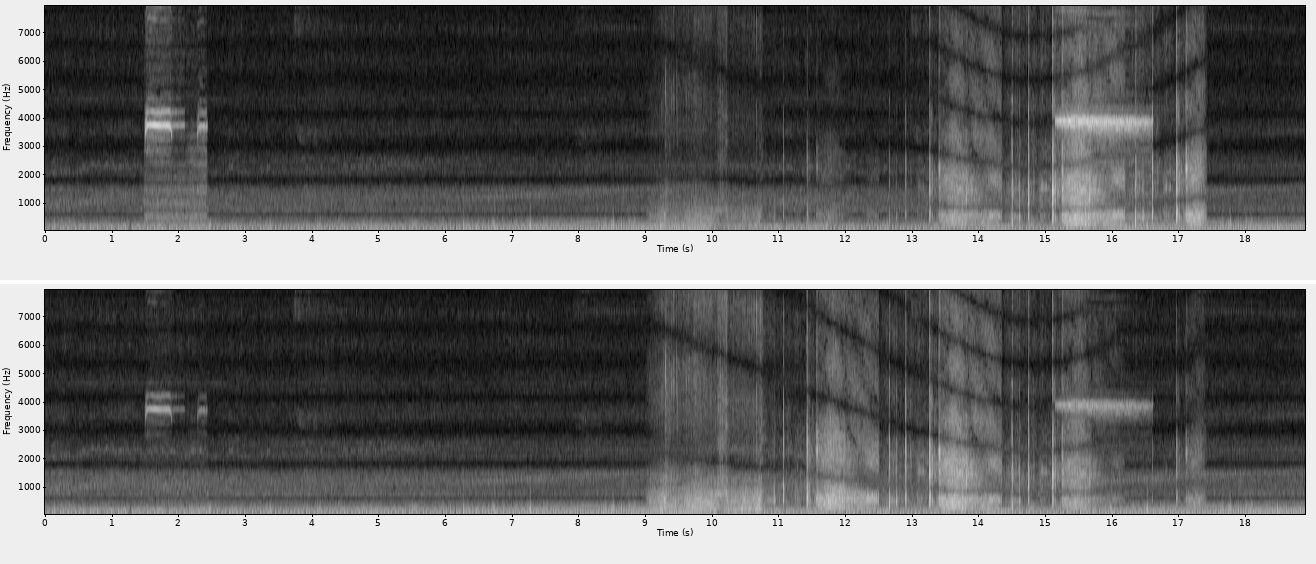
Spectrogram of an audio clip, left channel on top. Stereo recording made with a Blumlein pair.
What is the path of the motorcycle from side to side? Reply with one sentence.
In this clip you hear the motorcycle stay in one place.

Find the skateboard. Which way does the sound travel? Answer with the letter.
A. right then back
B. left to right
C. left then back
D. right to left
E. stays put
D.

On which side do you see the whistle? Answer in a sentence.
You can hear the whistle on the left.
